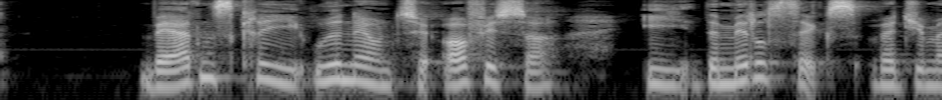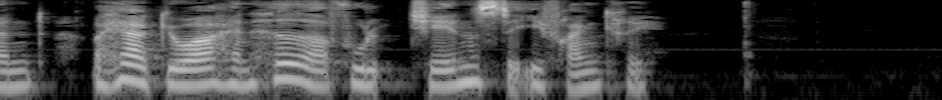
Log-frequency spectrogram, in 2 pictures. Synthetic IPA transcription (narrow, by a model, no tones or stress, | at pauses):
ʋæɐd̥n̩skʰʁḭːuð̞ˠneʊnd̥̚t͡sʰe̝lʔɒ̽fisɐ | ʔiðəmed̥l̩seɡ̥sʁedimend̥ | ɒ̽ɦæɐ̰ɡ̥jo̝ːɐɦænheðˠɐful̰t͡ɕʰeːnəsd̥əʔifʁɑ̈ŋɡ̥ʁḭ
